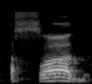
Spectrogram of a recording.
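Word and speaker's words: ص: However, the letter sad, as-sad, as, us, is, the tongue rises. Okay, the tongue rises towards the top of the mouth.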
